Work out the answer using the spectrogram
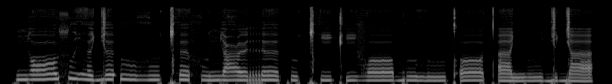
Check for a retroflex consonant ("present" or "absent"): absent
